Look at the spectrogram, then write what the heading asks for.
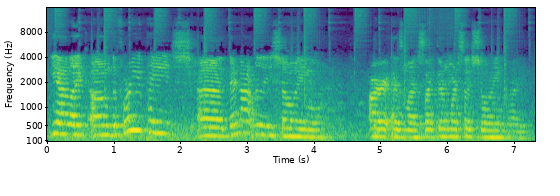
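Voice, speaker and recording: A woman's voice: a little high, steady tone, unhurried. A woman presenting informally as a convention panelist, with a hesitant, conversational manner full of "like". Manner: hesitant, conversational, says "like" often. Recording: echoey panel room, distant microphone, music.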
